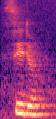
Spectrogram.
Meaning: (adjective) pretty, beautiful, nice; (adverb) 1. beautifully 2. nicely; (postposition) for the sake of, for the love of someone or something
- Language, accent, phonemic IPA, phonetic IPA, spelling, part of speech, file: Armenian, Eastern Armenian, /siˈɾun/, [siɾún], սիրուն, adjective / adverb / postposition, Hy-սիրուն.ogg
